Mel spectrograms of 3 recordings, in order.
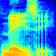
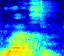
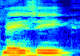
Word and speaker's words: Mazzei: It's actually pronounced Maisie, correct? That's correct. Yeah, that's correct. In fact, before I joined the company, I called it Maisie. But the name is Maisie.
